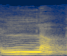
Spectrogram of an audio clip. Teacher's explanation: सीधा नहीं निकलता है बल्कि बगल से निकलता है। इसी वजह से जब ल हम लोग बोलते हैं तो जो जीभ है वो ऊपर को टच करके वायु जो है दोनों बगल से निकल जाती है, ल इधर से जा रही है, ठीक है, गालों को टच करते हुए पीछे से निकलती है। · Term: पार्श्विक व्यंजन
